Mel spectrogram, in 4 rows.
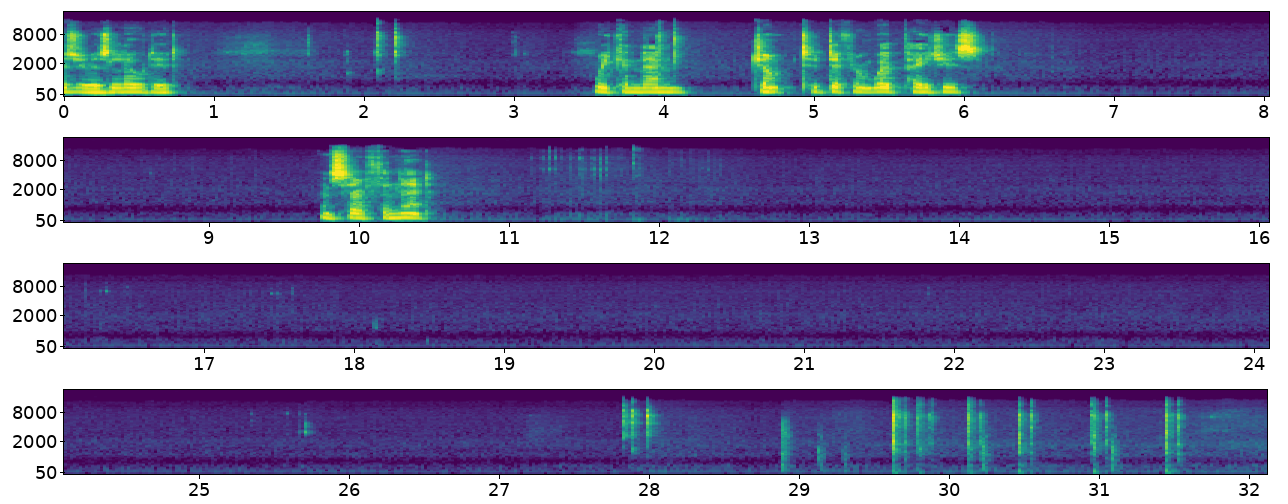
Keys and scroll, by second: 31.7-32.1 typing.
